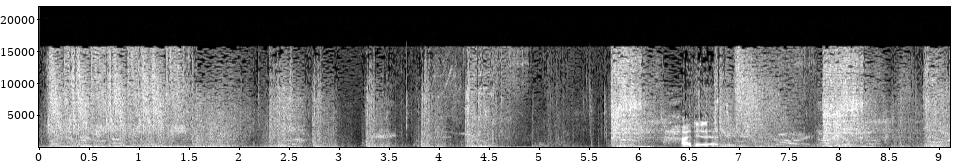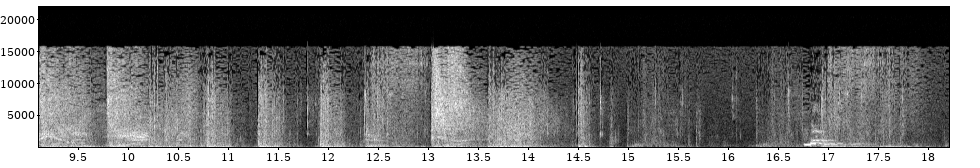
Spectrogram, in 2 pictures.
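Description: Energy blasts burst and crackle.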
